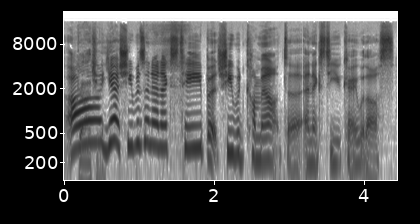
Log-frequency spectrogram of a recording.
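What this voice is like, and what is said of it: New Zealand accent. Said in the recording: “You still got the New Zealand accent, the Kiwi accent. ... You can hear it.”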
